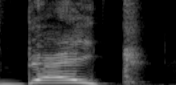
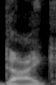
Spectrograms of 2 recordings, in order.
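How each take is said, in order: First: Higher dike with ei vowel, near "dake"; correct Dutch pronunciation. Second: Dike rhyming with English "bike"; English eye vowel in dike; common mispronunciation. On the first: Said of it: "it's dike". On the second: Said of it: "common mispronunciation". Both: Shown as a demonstration.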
